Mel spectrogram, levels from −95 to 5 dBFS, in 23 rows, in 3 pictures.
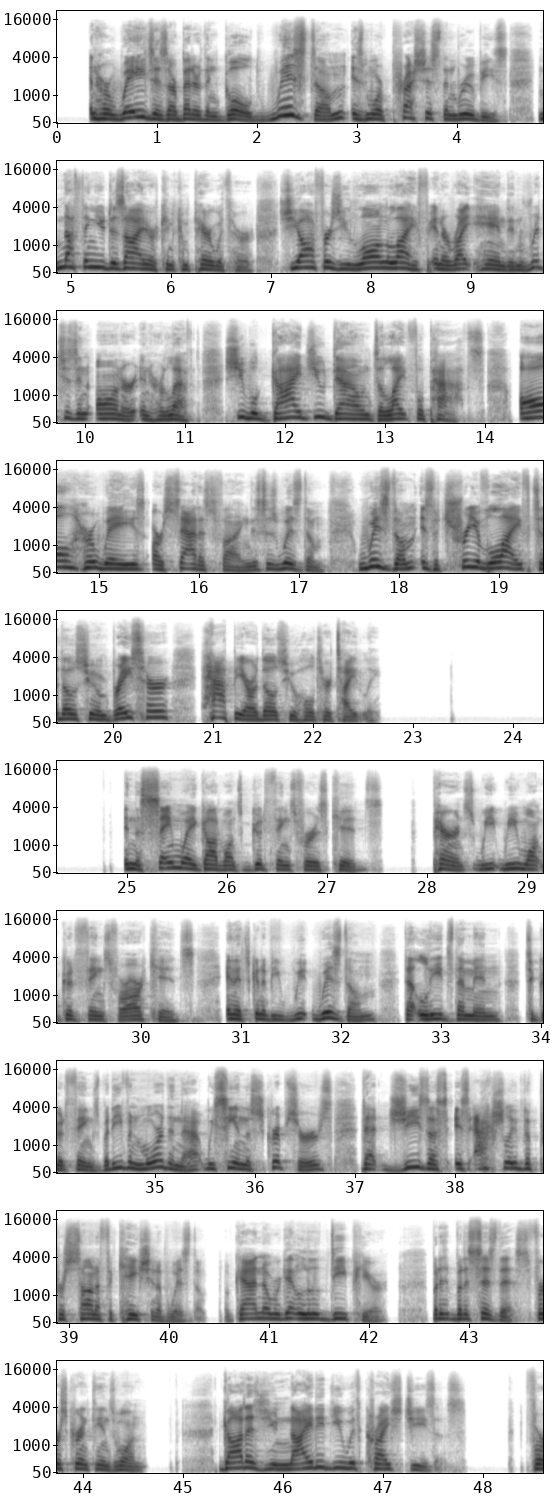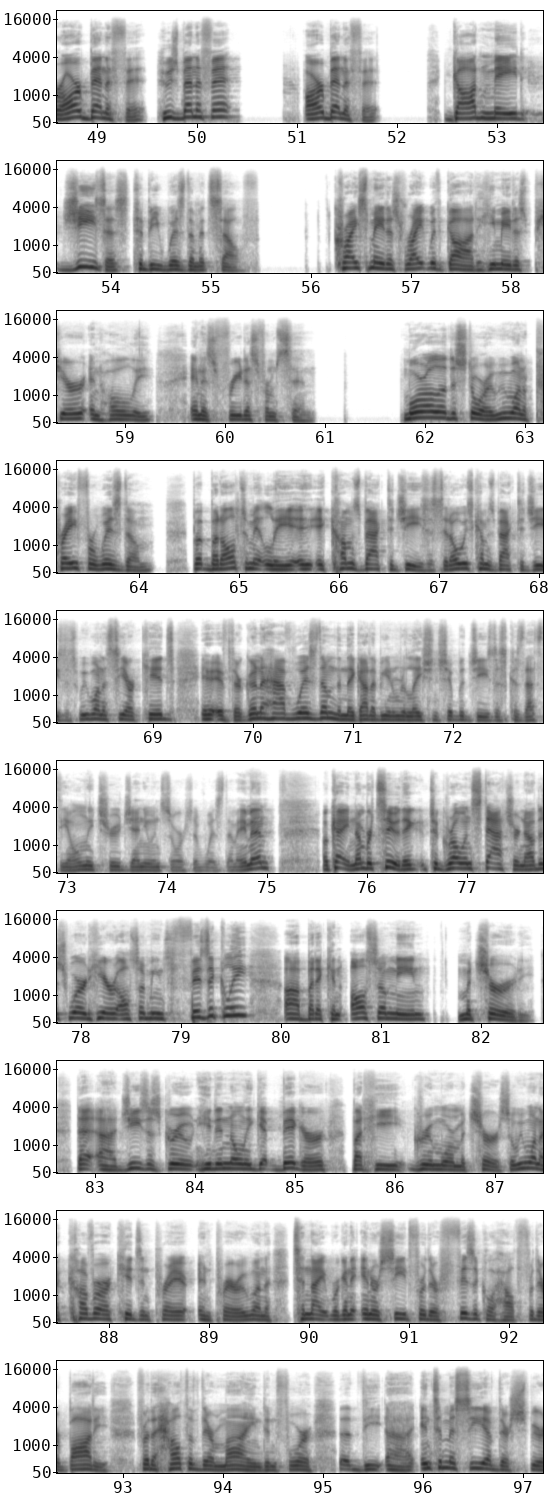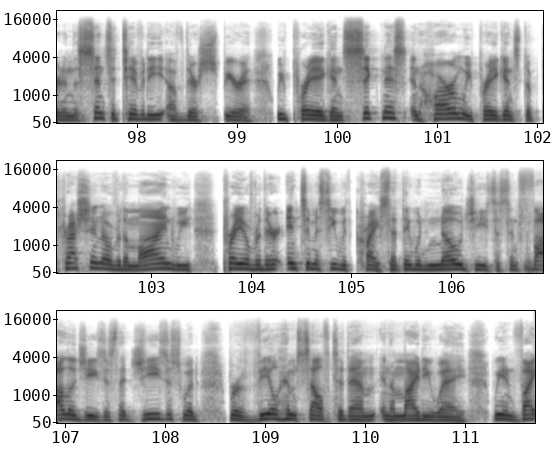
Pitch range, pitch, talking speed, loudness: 130-175 Hz, 155 Hz, 190 wpm, -19 LUFS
